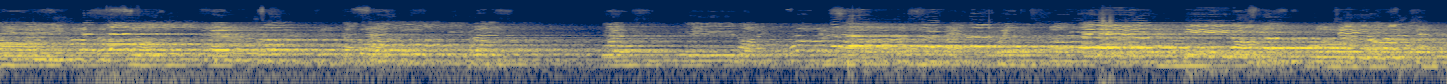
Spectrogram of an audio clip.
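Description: Chamber choir singing a slow contemporary requiem in sustained chords, with several voice parts overlapping. It thins out briefly about six seconds in, then swells louder.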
